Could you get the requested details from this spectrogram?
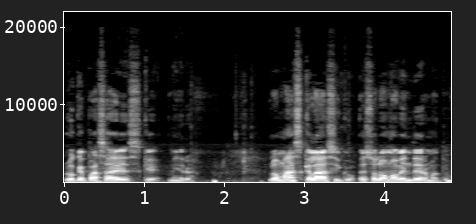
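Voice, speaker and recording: A man's voice: medium pitch, expressive, moderate pace, a bit bright. A man tutoring medical students in an online lecture, informal and thinking aloud, often correcting himself.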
